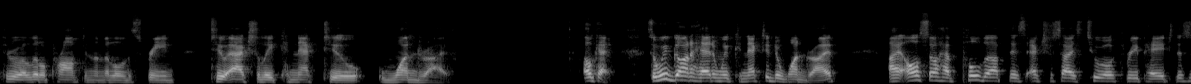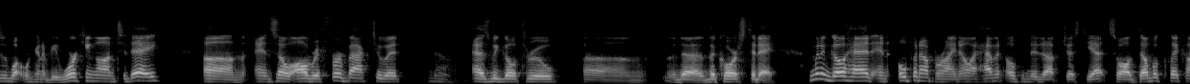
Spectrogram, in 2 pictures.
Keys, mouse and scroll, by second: 8.7-9.5 scroll down 4, 9.5-14.0 middle drag, 9.5 scroll, 14.4-19.4 middle drag, 14.4 scroll, 15.0-15.5 scroll, 22.5-23.8 drag.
